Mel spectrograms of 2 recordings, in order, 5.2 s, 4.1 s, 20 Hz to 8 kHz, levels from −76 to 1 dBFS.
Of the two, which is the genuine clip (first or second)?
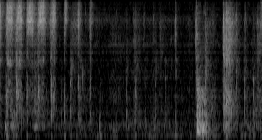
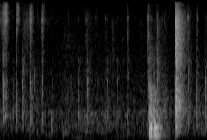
second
